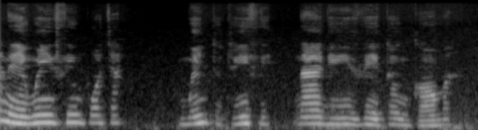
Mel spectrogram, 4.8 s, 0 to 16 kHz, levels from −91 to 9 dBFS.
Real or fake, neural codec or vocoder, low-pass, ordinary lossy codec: real; none; 14.4 kHz; none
